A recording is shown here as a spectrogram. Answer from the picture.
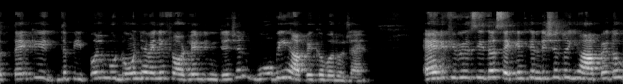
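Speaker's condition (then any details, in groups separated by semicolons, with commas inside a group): No condition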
